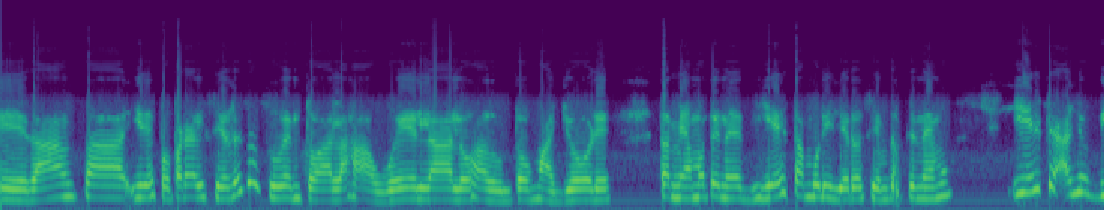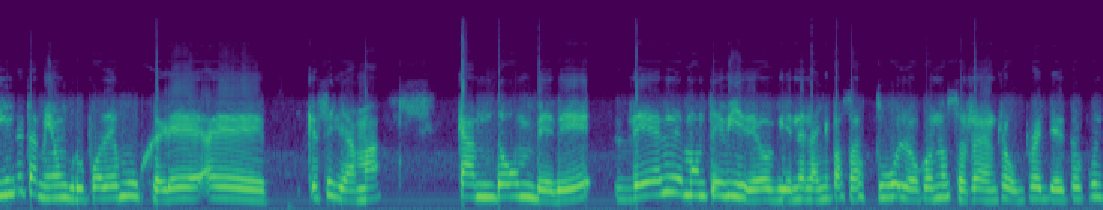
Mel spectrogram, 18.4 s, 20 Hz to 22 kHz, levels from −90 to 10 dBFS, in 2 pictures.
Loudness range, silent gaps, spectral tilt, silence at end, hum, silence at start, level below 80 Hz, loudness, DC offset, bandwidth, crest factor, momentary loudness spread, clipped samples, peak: 2 LU; none; -7.5 dB/octave; 0 s; none; 0 s; -62 dBFS; -18 LUFS; 0.2%; 7.2 kHz; 12 dB; 5 LU; under 0.1%; -6 dBFS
